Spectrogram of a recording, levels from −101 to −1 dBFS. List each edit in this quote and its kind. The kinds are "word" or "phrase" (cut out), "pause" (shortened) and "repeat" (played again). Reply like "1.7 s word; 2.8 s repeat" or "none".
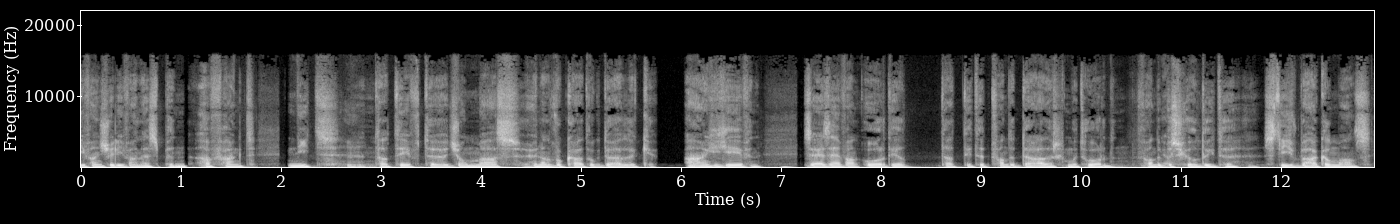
2.0 s pause; 7.2 s pause; 9.1 s word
